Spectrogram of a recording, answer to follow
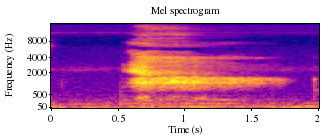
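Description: A woman's long breathy sigh, starting about half a second in and slowly fading over more than a second.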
